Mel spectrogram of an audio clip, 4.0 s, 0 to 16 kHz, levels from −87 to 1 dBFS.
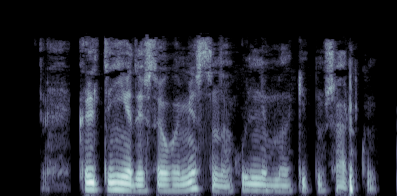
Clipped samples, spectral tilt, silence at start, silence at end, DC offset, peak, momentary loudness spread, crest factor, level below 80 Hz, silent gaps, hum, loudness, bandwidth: under 0.1%; -5 dB/octave; 0.4 s; 0.25 s; under 0.1%; -2 dBFS; 13 LU; 18 dB; -56 dBFS; 0.71-0.78 s; none; -20 LUFS; 8.2 kHz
